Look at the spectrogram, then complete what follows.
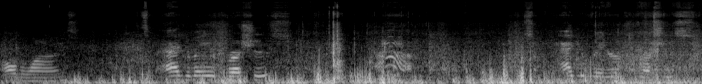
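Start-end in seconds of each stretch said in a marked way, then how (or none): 3.8-4.1 short, high "ah"; a sudden high yelp; sudden cry. Real, not acted. Showing brushes to viewers, a sudden high cry.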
